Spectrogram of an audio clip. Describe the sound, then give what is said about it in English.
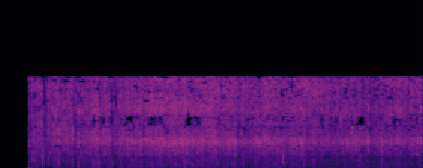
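Beef bologna sizzling as it fries in a hot pan, a steady crackling hiss with faint pops that starts abruptly and continues evenly throughout, no voices. “No, that's actually bologna. Fried and bologna.”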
